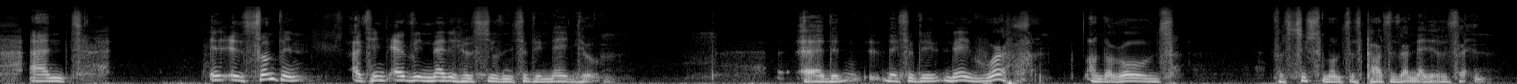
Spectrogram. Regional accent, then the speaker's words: Dublin, Leinster, Ireland; We grew up in Dublin in the 60s and everybody was poor. There was really no wealthy people.

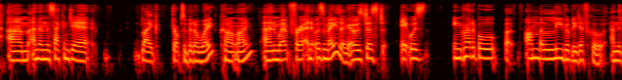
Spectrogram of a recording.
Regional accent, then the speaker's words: Wimbledon, London, United Kingdom; So I grew up around Wimbledon

